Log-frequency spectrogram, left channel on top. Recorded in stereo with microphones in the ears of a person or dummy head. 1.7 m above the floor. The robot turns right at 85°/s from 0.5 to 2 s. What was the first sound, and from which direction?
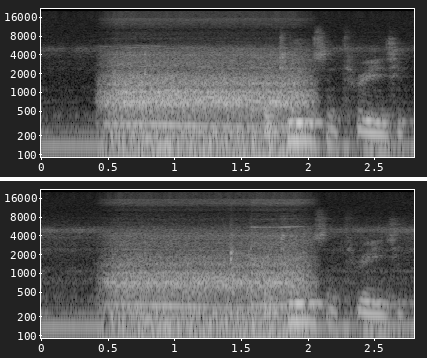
A man speaking, 80° left.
